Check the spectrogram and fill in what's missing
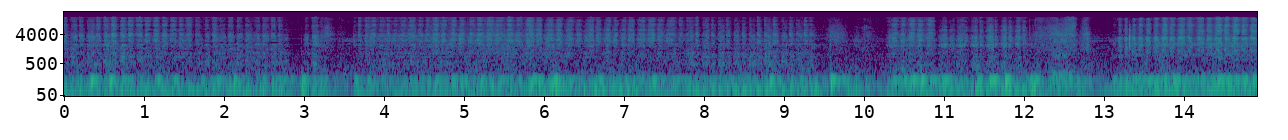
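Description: A blue wooden colored pencil rubs across a flat paper coloring book page in repeated shading strokes. The result is a steady, soft, scratchy rubbing with a low hum underneath. It dips briefly at a few moments between strokes.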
